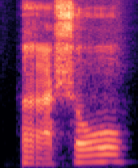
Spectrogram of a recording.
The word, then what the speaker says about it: хорошо: For example, Russian words хорошо, stress syllable, the last one, and хороший, stress syllable, second syllable, quite different.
